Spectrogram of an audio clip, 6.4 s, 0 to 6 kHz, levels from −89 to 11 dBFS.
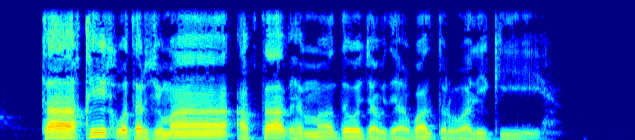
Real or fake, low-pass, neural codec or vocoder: real; 5.4 kHz; none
